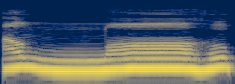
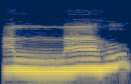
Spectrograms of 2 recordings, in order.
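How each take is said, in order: First: The L sound is heavy and full. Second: The L sound is thin and light. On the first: The speaker calls it right. "মোটা করে উচ্চারণ করতে হবে" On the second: The speaker calls it wrong. "পড়া যাবে না"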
